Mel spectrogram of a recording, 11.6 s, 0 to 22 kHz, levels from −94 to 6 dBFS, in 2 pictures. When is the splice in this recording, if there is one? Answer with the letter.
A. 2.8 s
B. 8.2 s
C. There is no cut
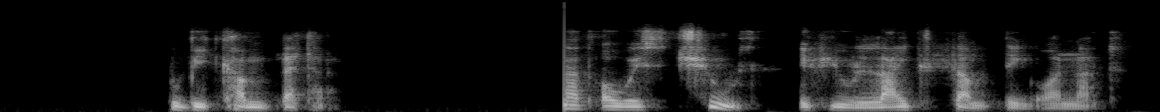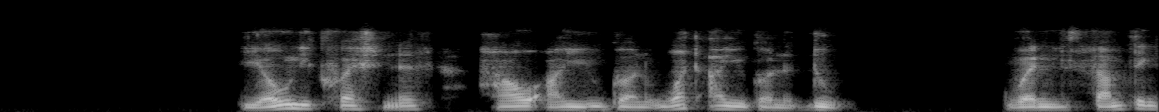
A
